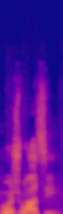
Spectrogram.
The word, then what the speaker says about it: bourgeoisie: and unfair oh I did say it right bourgeoisie is bourgeoisie okay good excellent I shall see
